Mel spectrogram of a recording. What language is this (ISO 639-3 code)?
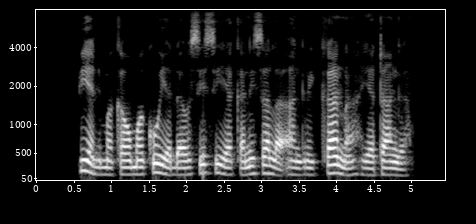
swa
